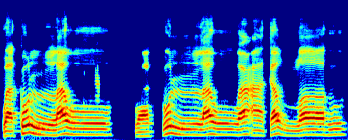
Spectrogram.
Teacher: Wa kullau wa'adallahu, lamnya dibaca double, ada tasdidnya. Fathah tanwin bertemu dengan huruf wawu, bacaan idgham bi gunnah, masuk dengan mendengung. Maksudnya masuk di sini fathah tanwinnya ini tidak dibaca, langsung masuk ke huruf wawu.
